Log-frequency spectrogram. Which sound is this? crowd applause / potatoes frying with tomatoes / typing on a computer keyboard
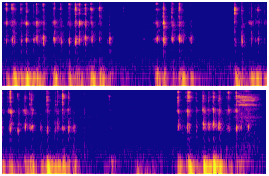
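typing on a computer keyboard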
